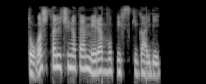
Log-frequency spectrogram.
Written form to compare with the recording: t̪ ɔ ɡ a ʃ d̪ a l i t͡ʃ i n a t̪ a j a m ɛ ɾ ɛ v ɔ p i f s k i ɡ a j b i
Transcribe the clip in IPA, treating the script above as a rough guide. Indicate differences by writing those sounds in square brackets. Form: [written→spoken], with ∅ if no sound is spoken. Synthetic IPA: t̪ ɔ ɡ a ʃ d̪ a l i t͡ʃ i n a t̪ a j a m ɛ ɾ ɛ v ɔ p i f s k i ɡ a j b i

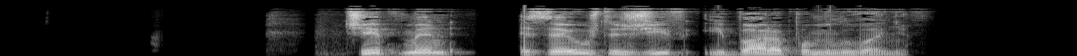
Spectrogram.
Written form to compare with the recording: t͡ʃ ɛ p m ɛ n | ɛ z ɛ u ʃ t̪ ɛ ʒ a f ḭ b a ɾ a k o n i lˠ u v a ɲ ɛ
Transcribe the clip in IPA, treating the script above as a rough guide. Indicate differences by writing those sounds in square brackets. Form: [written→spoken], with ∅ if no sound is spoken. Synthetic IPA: t͡ʃ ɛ p m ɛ n | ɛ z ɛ u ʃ t̪ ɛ ʒ [a→i] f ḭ b a ɾ a [k→p] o [n→m] i lˠ u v a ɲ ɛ

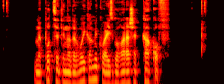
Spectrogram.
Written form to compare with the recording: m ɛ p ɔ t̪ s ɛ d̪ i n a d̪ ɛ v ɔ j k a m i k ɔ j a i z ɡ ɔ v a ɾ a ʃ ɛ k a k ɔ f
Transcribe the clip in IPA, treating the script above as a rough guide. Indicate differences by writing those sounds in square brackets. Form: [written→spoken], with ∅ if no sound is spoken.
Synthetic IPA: m ɛ p ɔ t̪ s ɛ [d̪→t̪] i n a d̪ ɛ v ɔ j k a m i k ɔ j a i z ɡ ɔ v a ɾ a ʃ ɛ k a k ɔ f

